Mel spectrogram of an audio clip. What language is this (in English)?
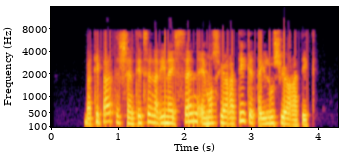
Basque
